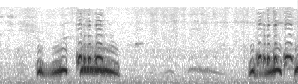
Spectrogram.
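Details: Zebra dove singing with a crystal tone, used as a lure to prompt other doves: a bowed coo and a long sustained note, a quiet gap with a faint distant coo, then a fresh trill and coo.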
